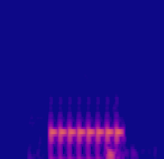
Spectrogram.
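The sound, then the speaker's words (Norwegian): Telephone call tones as someone is rung up: eight short, evenly spaced beeps at one steady low pitch, faint and alone. “for å finne ut mer av det, så har vi bestemt oss for å ringe Marius Hofseth”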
